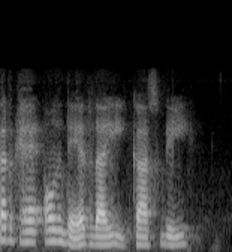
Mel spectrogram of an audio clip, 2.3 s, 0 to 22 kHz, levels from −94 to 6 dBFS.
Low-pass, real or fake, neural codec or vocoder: 7.2 kHz; fake; codec, 16 kHz in and 24 kHz out, 0.6 kbps, FocalCodec, streaming, 4096 codes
